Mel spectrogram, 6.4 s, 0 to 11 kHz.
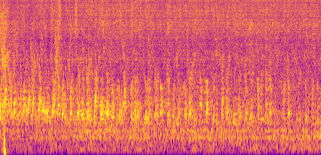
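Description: CNC plasma torch cutting 3/4-inch steel flat bar: a steady hissing crackle with no steady pitch, and a short knock at the very start.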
